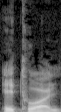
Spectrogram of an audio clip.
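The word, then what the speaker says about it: étoile: Örneğin etual sözcüğü yıldız demek e şeklinde telaffuz ediyoruz.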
